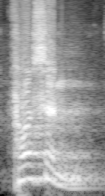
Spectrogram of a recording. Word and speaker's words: fasten: The old lady fastened one end ফসেন উচ্চারণ লক্ষ্য করো, টি will remain silent, T silent থাকবে।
